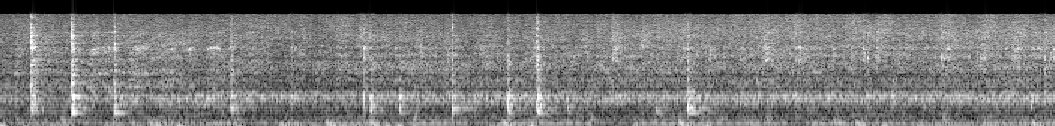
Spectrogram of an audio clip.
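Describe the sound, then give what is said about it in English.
Hot syrup with sweet potato purée being stirred in a pot: faint, irregular scrapes and clicks of the spoon over a low simmering sizzle, with a few sharper knocks near the start. “So I'm gonna put that into my syrup. Mix it around.”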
